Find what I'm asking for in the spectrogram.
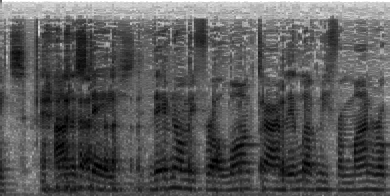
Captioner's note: laughs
